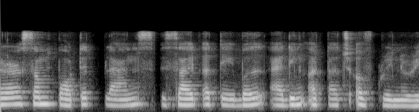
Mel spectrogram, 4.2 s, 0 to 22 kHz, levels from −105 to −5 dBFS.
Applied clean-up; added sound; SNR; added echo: none; none; none; none.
